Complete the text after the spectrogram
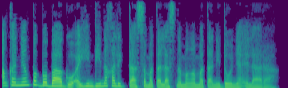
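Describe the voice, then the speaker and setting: A woman's voice: on the low side, quick pace, a little mellow, dry recording, clean studio sound. A woman with a Filipino accent reading a scripted dramatic story as its narrator.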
